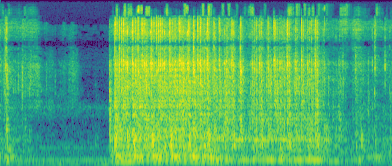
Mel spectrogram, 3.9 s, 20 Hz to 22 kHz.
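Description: A sewing machine stitching a hoodie seam, McCall's 8249 pattern, starts after a second of quiet and runs steadily and close, a dense mechanical whir with rapid needle clatter, with a brief back stitch at the end.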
